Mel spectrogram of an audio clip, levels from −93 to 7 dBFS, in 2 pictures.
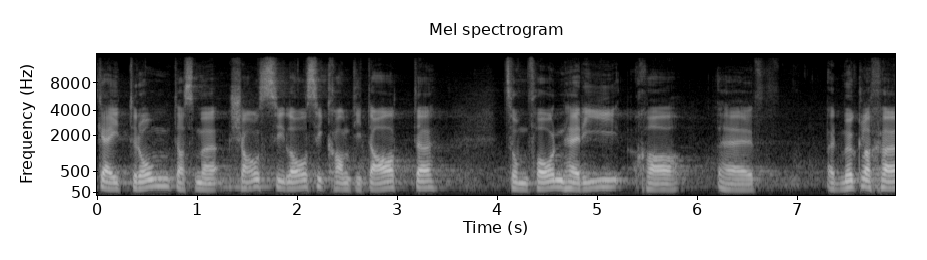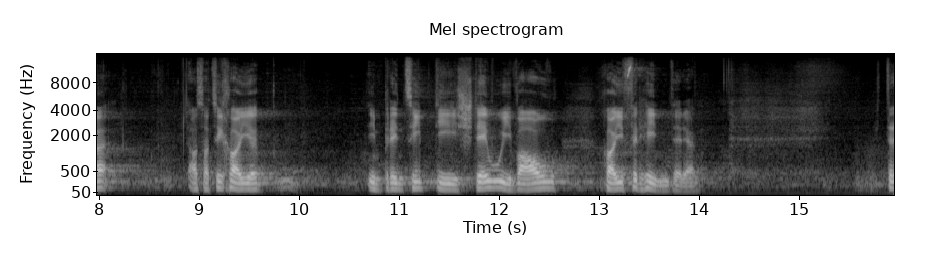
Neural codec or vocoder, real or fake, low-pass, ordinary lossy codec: none; real; 14.4 kHz; none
